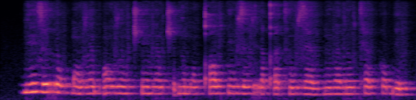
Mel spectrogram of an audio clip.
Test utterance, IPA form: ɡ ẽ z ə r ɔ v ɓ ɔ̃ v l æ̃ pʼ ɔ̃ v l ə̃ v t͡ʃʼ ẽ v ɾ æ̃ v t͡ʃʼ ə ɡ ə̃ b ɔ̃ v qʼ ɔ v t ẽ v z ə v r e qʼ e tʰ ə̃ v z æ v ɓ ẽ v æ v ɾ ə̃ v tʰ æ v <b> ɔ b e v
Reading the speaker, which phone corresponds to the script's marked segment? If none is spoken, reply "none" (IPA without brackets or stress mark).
pʰ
